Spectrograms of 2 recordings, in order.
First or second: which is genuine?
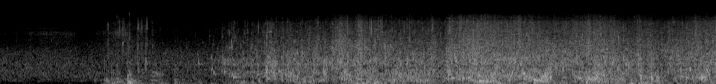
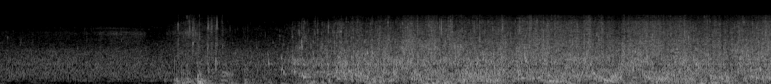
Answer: first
